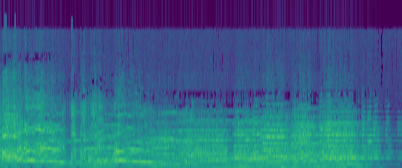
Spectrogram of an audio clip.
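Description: The bells of the Baptist, Congregationalist and Roman Catholic churches peal together loudly and continuously, their overlapping ringing tones filling the scene, while a crowd chatters and cheers beneath them, celebrating a safe return from the first trip to Mars.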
